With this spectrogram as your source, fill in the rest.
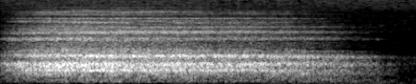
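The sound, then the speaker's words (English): A deep breath drawn in through the nose and let out through the mouth is heard as one long, audible, breathy exhale. It holds steady and then fades away, with no talk. “Draw a deep breath in through your nose, out through the mouth.”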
